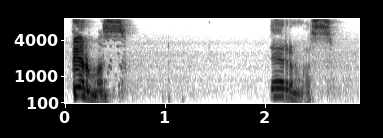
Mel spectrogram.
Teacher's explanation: you can clearly hear that the O letter is pronounced A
